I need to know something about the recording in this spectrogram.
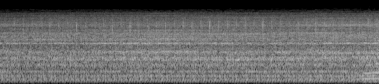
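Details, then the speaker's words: Freshly rebuilt engine just started, idling: sharp airy puffing tick over the exhaust note; exhaust leak, with a crack in the intake or exhaust manifold, otherwise running well. "The exhaust is leaking. I told the owner that there's a crack in the intake manifold, or the exhaust manifold."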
